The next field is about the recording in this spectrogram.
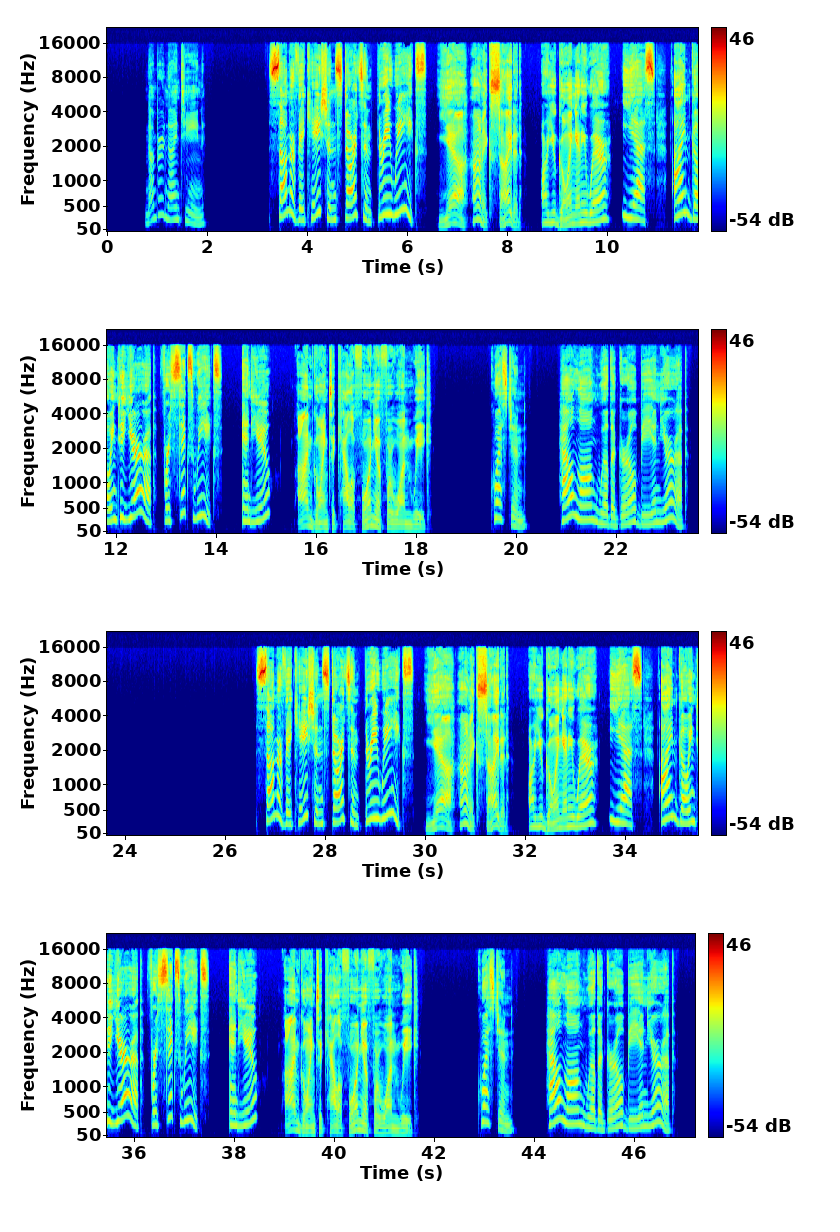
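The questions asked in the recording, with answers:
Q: How long will the girl be in Europe?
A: Six weeks.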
